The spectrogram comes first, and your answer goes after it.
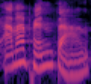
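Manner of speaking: slow, put-on princess voice; prissy princess. Woman describing a type of woman, slow prissy princess voice. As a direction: play the spoiled princess. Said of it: "women that's like".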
